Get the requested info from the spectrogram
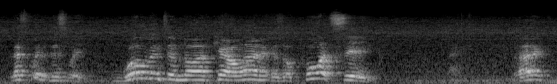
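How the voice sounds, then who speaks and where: A man with an American accent, high pitch, lively intonation and moderate pace, amid audible room echo and noticeable background noise. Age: 60s. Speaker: historian lecturer. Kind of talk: lecture. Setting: bookstore with audience. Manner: conversational, asks audience questions.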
